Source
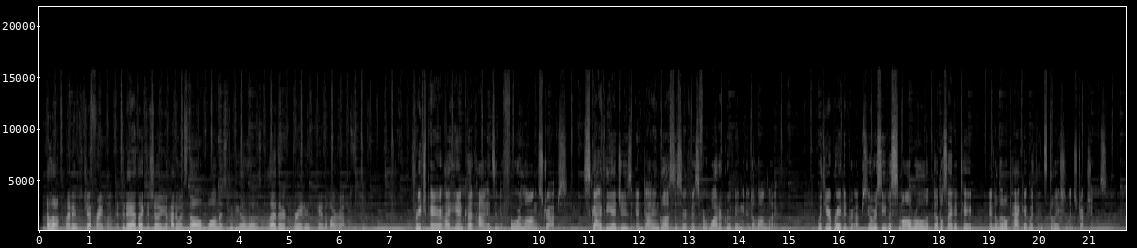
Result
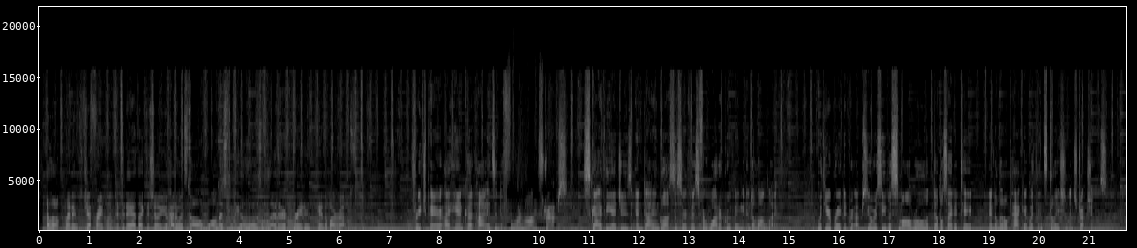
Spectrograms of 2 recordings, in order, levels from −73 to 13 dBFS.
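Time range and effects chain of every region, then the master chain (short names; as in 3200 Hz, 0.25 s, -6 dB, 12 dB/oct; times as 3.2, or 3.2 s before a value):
2.52–5.16 negative-ratio compressor -26 dBFS + HPF 190 Hz + comb 4.4 ms, depth 61%
9.35–10.34 fixed phaser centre 1600 Hz, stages 4 + doubler 19 ms -11 dB + Doppler distortion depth 0.37 ms
whole clip: compressor, threshold -26 dBFS; tilt +3 dB/oct; gain -3 dB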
